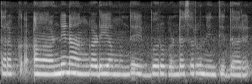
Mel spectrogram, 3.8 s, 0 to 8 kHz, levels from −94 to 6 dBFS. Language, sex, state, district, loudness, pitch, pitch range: Kannada, female, Karnataka, Mysore, -14 LUFS, 255 Hz, 245-260 Hz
